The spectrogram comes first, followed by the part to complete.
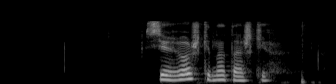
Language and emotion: Russian, neutral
